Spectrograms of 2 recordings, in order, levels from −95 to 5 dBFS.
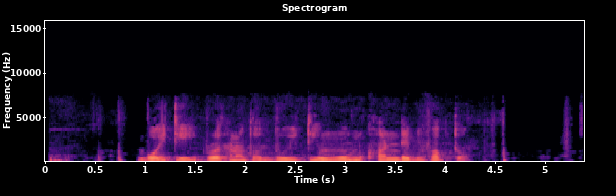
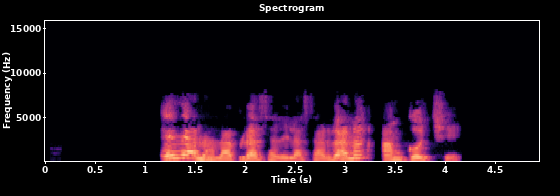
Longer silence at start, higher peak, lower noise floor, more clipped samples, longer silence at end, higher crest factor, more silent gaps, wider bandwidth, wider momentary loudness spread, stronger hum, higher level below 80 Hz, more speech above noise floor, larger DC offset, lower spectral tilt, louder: second, 0.05 s vs 1.15 s; second, -12 dBFS vs -2 dBFS; second, -75 dBFS vs under -90 dBFS; neither; second, 0.15 s vs 0.8 s; about the same, 18 dB vs 16 dB; second, none vs 3.31-3.36 s; about the same, 7.4 kHz vs 7.8 kHz; about the same, 15 LU vs 17 LU; neither; first, -62 dBFS vs -70 dBFS; second, 47 dB vs over 74 dB; neither; first, -7.5 dB/octave vs -4.5 dB/octave; second, -29 LUFS vs -15 LUFS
